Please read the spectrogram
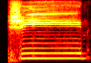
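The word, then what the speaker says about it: ش: সবাই পচা বলবে আপনাকে এটা হলো শিন শাসা শব্দ করবে শাসা শব্দ করে উচ্চারণ করতে হবে শিন শিন তিন আলিফ টেনে উচ্চারণ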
